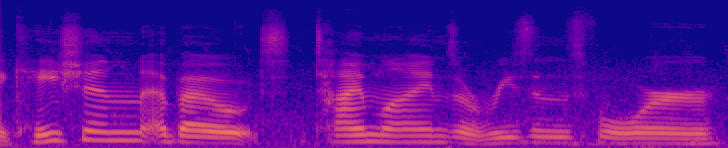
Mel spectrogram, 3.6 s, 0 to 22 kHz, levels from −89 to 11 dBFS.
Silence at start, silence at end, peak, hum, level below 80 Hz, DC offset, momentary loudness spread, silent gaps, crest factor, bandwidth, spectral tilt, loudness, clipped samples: 0 s; 0.05 s; -12 dBFS; none; -66 dBFS; under 0.1%; 8 LU; none; 18 dB; 16.5 kHz; -5 dB/octave; -31 LUFS; under 0.1%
